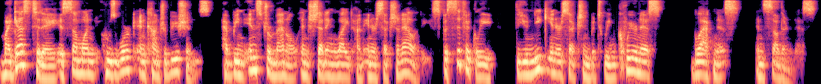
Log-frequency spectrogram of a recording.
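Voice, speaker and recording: A man from the American Midwest hosting a podcast, reading a scripted introduction in a measured, deliberate cadence that moves through lists. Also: mid-range voice, fairly bright tone, slightly rough. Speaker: podcast host.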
